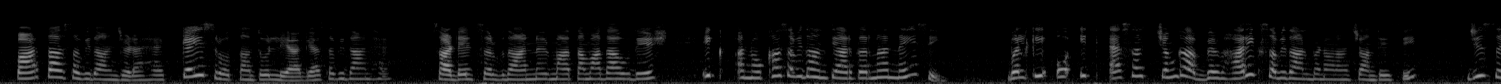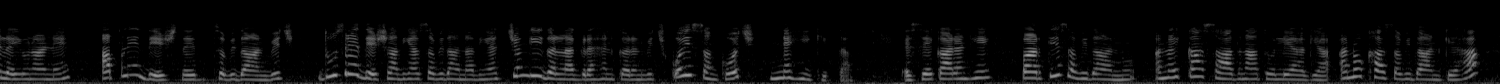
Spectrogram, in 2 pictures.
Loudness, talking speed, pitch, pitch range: -39 LUFS, 140 wpm, 260 Hz, 230-325 Hz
